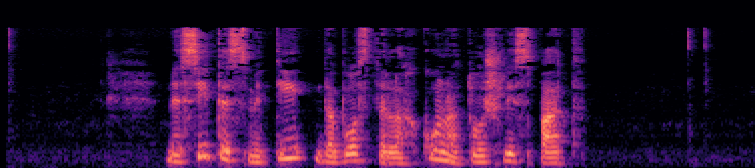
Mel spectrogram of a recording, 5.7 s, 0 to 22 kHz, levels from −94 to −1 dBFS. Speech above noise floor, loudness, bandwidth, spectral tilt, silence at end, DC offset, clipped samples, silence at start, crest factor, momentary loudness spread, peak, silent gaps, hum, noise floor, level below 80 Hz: 50 dB; -24 LUFS; 12 kHz; -3.5 dB/octave; 1.35 s; under 0.1%; under 0.1%; 1.25 s; 20 dB; 6 LU; -8 dBFS; none; none; -75 dBFS; -68 dBFS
